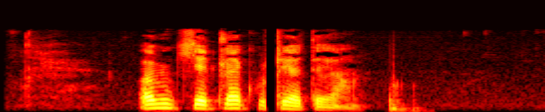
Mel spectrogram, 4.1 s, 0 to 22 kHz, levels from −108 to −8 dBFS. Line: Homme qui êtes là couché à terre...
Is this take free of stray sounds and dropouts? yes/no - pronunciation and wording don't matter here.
no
